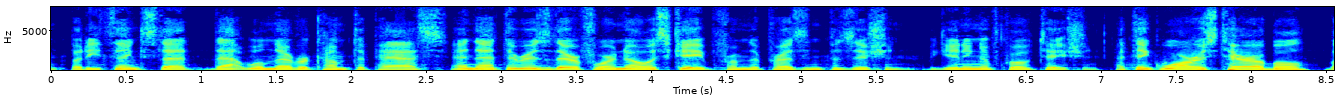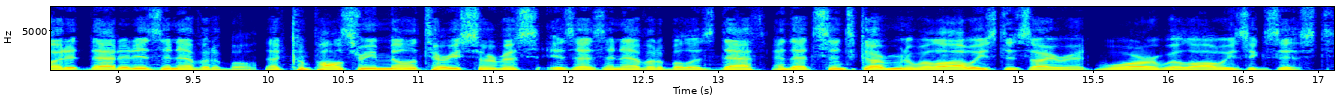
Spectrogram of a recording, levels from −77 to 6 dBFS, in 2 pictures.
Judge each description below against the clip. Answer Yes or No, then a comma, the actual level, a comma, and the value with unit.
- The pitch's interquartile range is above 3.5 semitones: Yes, average, 4.6 semitones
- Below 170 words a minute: No, average, 180 wpm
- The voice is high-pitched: No, low, 130 Hz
